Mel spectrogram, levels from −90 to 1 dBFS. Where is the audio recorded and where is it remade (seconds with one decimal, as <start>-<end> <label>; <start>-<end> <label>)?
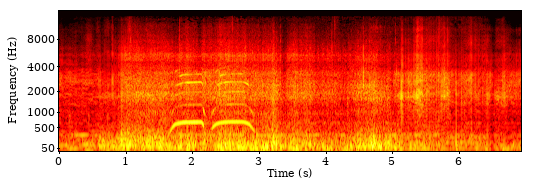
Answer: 0.0-1.0 remade; 1.0-5.1 recorded; 5.1-6.9 remade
